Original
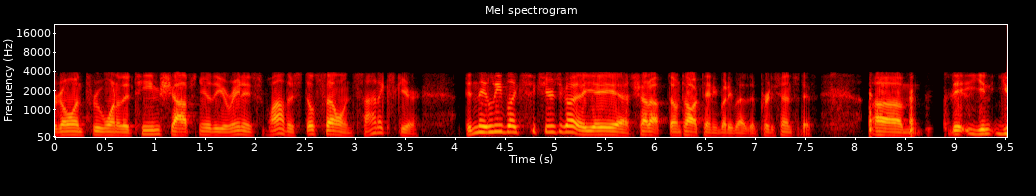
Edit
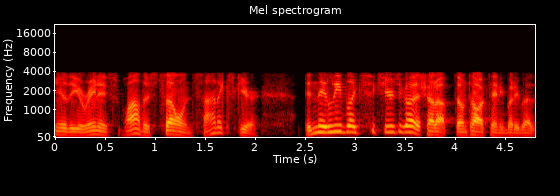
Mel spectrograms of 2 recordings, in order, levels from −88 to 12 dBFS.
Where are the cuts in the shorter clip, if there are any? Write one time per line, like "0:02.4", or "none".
0:01.0
0:03.6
